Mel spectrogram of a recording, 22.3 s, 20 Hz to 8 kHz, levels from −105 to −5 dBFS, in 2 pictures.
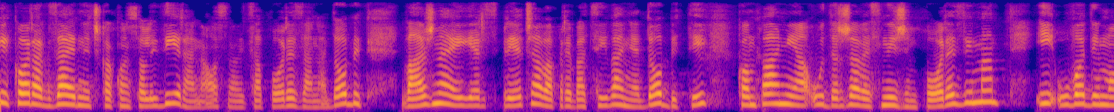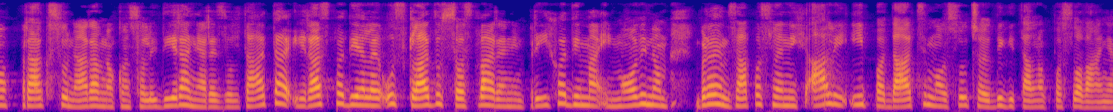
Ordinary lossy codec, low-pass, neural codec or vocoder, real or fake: none; 7.2 kHz; autoencoder, 48 kHz, 128 numbers a frame, DAC-VAE, trained on Japanese speech; fake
